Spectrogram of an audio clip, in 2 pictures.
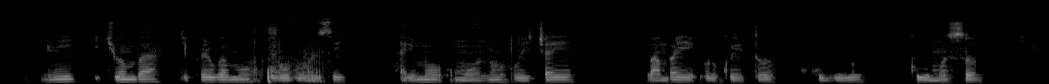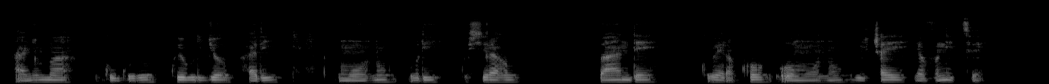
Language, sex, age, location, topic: Kinyarwanda, male, 18-24, Kigali, health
